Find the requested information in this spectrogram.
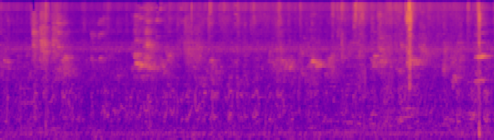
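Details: Guinea pigs wheek and squeak as soon as the owner enters, faint short high squeaks over a steady rustling background.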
